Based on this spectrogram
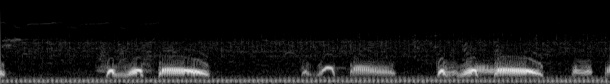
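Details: Lure cooing of a spotted dove, used to draw wild doves into fighting; stuttered short coos followed by long coos in several phrases, with a steady throbbing engine-like hum underneath.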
